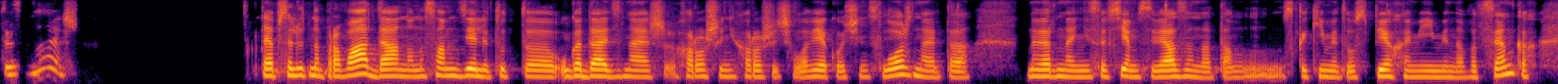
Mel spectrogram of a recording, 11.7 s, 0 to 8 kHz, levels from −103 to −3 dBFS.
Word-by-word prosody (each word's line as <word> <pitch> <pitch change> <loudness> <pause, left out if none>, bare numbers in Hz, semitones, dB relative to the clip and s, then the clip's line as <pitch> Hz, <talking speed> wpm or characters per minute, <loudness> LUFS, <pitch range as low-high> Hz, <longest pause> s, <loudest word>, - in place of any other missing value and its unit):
ты 235 - -1
знаешь 375 +11 -8 1.4
Ты 205 - +5
абсолютно 215 0 +1
права 210 +6 +7
да 195 +1 +5
но 185 -1 -3
на 190 - -3
самом 205 +1 0
деле 195 -2 +4
тут, 195 +1 -7
э, 185 -1 +1
угадать 190 0 +4
знаешь 180 -1 -3
хороший 190 0 -3
нехороший 180 -1 -5
человек 180 -1 -2
очень 180 +1 -6
сложно 210 +2 +1
это 170 -1 -3 0.4
наверное 195 -1 +1
не 175 0 -3
совсем 185 0 0
связано 180 -2 +1
там 205 +7 -8
с - - -8
какими-то 180 -3 -4
успехами 175 +1 -1
именно 170 -1 -4
в 175 - -11
оценках. 215 +9 -1
185 Hz, 160 wpm, -22 LUFS, 175-200 Hz, 1.4 s, права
